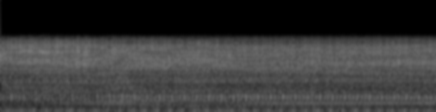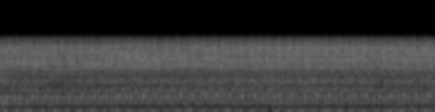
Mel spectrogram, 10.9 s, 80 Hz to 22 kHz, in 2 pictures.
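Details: 2004 Audi S4 4.2L V8 at idle: steady idle with a fairly regular light knock, roughly three per second, over the engine note; no cause is pinned down yet.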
